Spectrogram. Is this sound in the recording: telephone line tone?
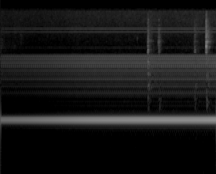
yes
